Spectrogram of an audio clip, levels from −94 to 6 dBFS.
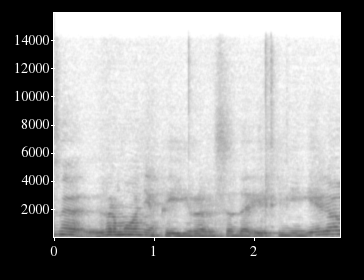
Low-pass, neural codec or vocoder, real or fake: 14.4 kHz; autoencoder, 48 kHz, 128 numbers a frame, DAC-VAE, trained on Japanese speech; fake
